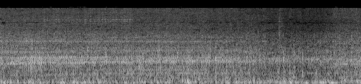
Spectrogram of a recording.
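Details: 2019 Suzuki V-Strom DL650 motorcycle at high revs, around 6,000 rpm and about 51 mph, with a dense buzzy rattle over the exhaust note; cause unknown.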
